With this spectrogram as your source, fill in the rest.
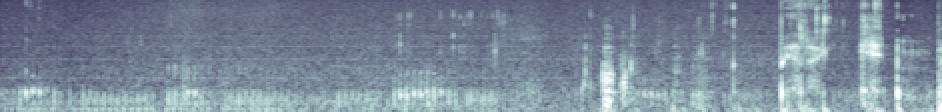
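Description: A kitten purrs softly up close, a low rumbling texture under whispered speech, joined by a few sharper rustling or chewing-like clicks toward the end.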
